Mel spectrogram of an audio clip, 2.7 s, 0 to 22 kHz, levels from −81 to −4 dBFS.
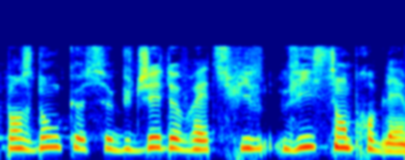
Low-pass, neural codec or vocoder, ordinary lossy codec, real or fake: none; codec, 16 kHz, 4 kbps, X-Codec, WavLM features, trained on Multilingual LibriSpeech; none; fake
